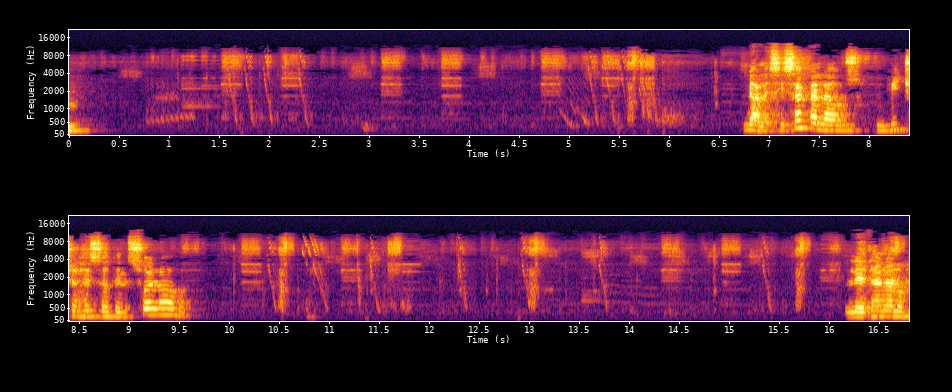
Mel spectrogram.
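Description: Video game sound effects blip and chirp softly.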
